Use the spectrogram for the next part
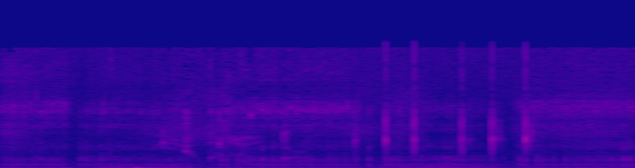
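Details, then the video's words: Six-month-old kitten purring as it is cuddled and given head scratches indoors, binaural recording: a continuous deep purr under a series of light smacking kiss sounds and faint clicks. "Cat Purring"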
